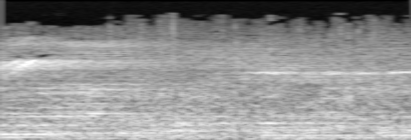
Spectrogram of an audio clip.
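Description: Faint, steady background noise of an indoor swimming arena between commentary lines, with a thin high tone held near the end.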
